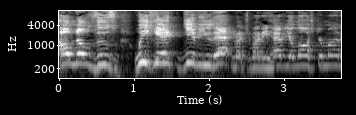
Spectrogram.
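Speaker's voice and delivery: hammed-up panicked refusal; mock shocked supporter. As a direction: play the supporter recoiling in alarm.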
